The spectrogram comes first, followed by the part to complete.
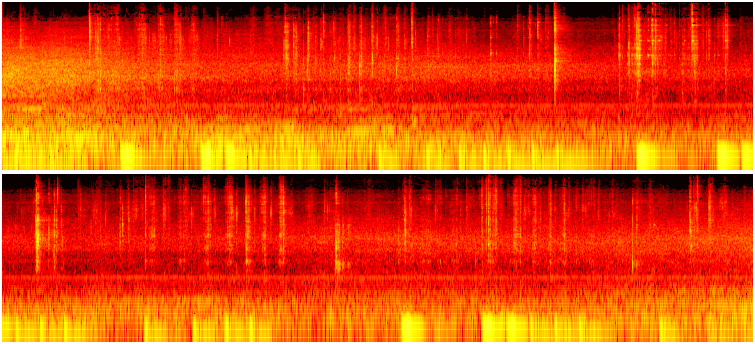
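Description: Steel cover bolts being threaded by hand into a rear differential cover: scattered light metallic clicks and scrapes, with dull low thumps now and then and a faint steady hum underneath.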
